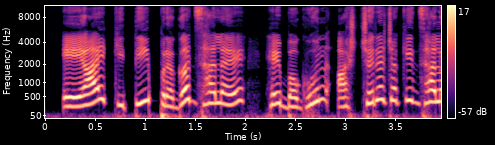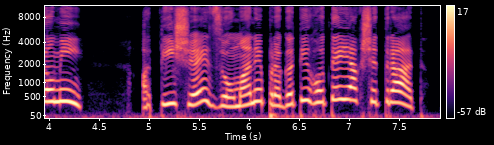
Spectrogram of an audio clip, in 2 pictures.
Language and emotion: Marathi, surprised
